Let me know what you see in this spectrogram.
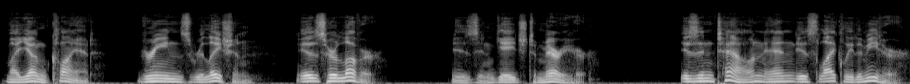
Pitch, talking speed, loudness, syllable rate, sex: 115 Hz, 130 wpm, -18 LUFS, 4.6 syllables/s, male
